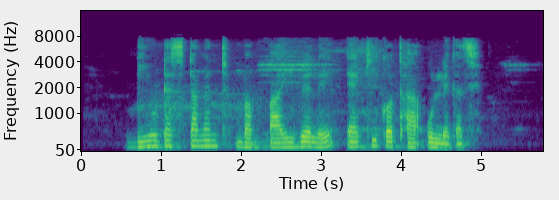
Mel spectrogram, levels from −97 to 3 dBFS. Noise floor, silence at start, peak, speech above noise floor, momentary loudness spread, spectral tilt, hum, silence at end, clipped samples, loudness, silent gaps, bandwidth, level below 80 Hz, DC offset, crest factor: -69 dBFS; 0.6 s; -2 dBFS; 50 dB; 5 LU; -4.5 dB/octave; none; 0.8 s; under 0.1%; -19 LUFS; none; 8 kHz; -54 dBFS; under 0.1%; 18 dB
